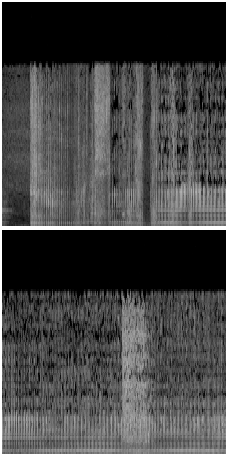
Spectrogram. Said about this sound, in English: It's got hooting boobook owls, revving motorbike frogs, and my favourite, fluffing elephant seals.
